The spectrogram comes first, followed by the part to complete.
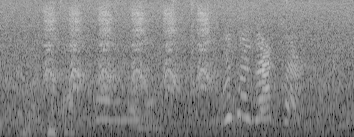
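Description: A bird calling about six times in a quick, even series, roughly two to three calls a second, with people talking underneath.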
